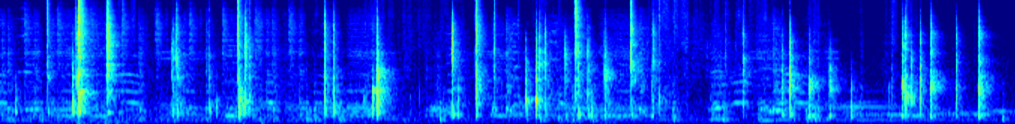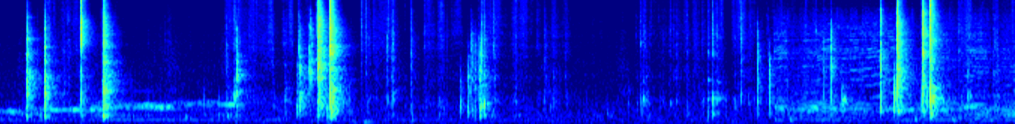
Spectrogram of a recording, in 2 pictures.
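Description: Thin aluminium soda can being dented and bent by hand, giving sharp, irregular crinkling snaps of the metal, over background music.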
